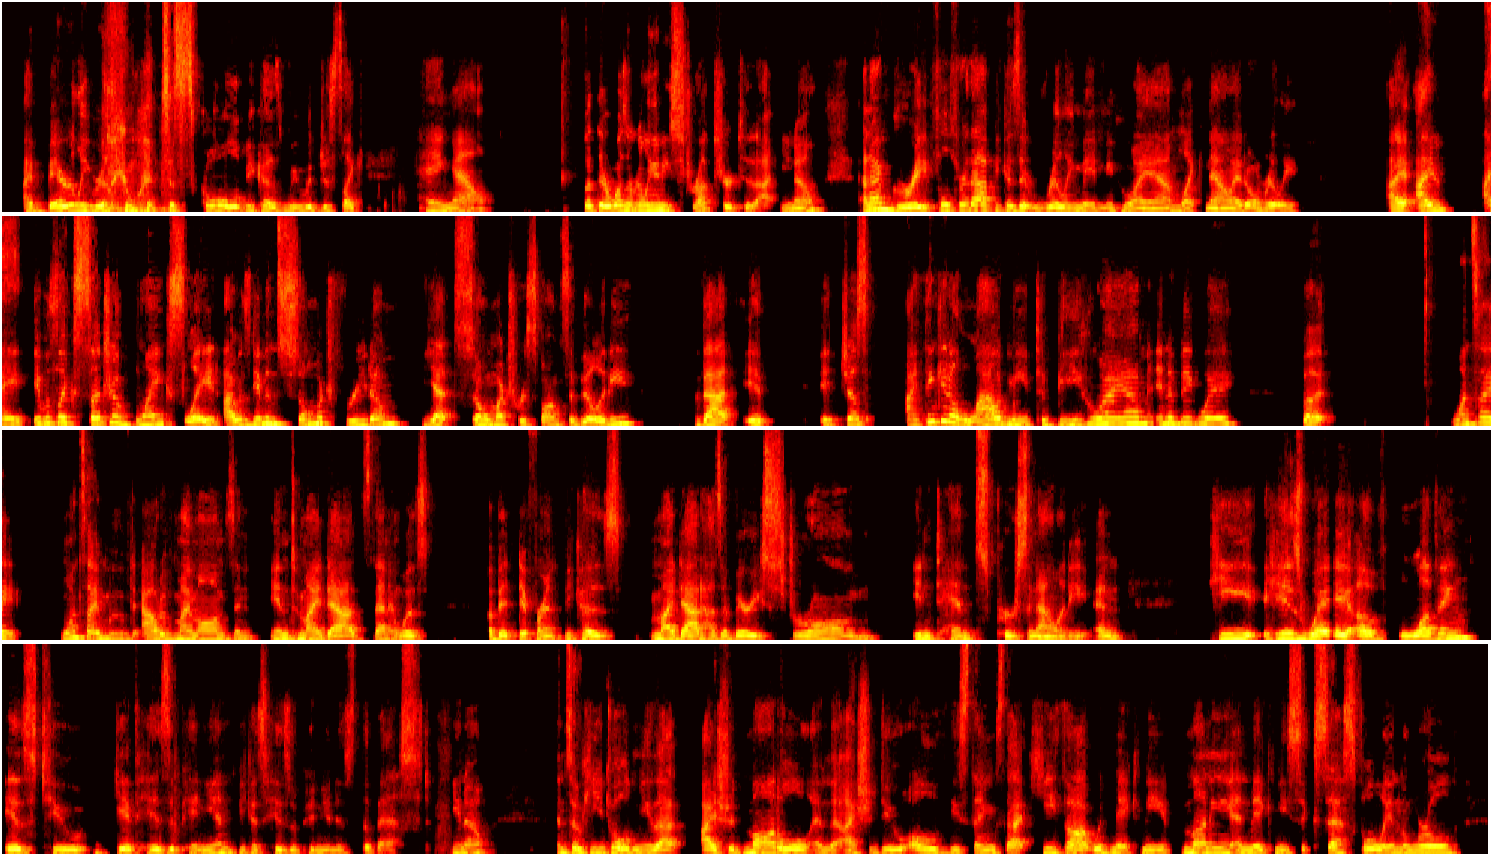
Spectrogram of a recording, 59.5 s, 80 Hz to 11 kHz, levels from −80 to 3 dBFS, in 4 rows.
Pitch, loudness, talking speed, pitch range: 205 Hz, -23 LUFS, 160 wpm, 190-245 Hz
